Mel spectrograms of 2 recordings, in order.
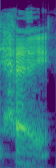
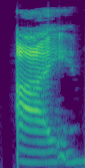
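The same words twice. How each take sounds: First: "hey" with the H sounded; English H sound. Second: "I" with no H, like English eye; silent H. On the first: Teacher shows Spanish learners the misreading, "hey" with sounded H. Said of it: "it's not pronounced like hey". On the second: Teacher models the Spanish verb for learners, "I" with silent H. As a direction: say "I" as one open vowel gliding to ee. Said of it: "we pronounce it". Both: Shown as a demonstration.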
